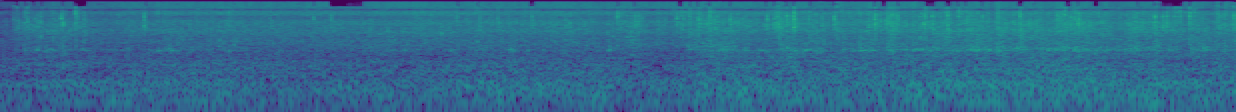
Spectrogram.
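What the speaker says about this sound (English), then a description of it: "Oh, it's hailing!" Hail hitting a window, a dense continuous patter of rapid impacts with a steady hiss that grows slightly louder midway, close and with no voices.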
